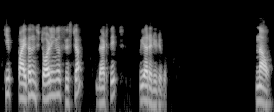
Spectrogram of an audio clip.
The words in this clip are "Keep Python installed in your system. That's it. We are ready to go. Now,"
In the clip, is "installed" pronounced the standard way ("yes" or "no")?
no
